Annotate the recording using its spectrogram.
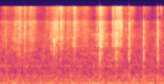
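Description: A seasoning packet being shaken and tapped over a pot, giving a quick run of short crinkly rustles for about a second in the middle.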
